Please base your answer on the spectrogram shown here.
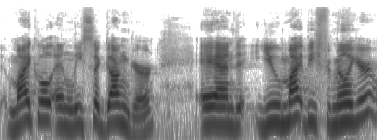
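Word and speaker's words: Gungor: it's Michael and Lisa Ganga and you might be familiar with the band Ganga or I always called it dung Gore cuz that's how it looks but it's not I learned it's Ganga okay it's Ganga so I'm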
